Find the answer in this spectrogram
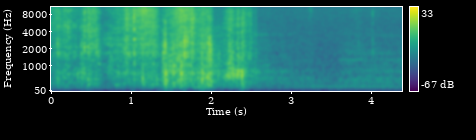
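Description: Cardboard Priority Mail box being handled and opened, its flaps and sides rubbing and scraping against the hands and contents, stopping about two and a half seconds in.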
